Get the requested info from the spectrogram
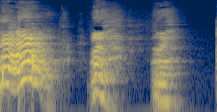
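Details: A Siberian Husky in conversation with its owner, giving three moaning, howl-like utterances. The first is the longest and wobbles in pitch, and the next two are shorter and evenly spaced. There is no other sound.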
